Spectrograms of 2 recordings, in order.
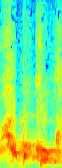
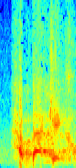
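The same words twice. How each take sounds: First: Habakkuk as HAB-uh-kook, ending in "kook"; other way to say Habakkuk. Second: Habakkuk as ha-BAK-ick, stress on the middle, short i at the end; "Habakkuk" with hard a sounds, ending "-ick", rising; one way to say Habakkuk. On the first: Preacher offers the congregation the alternative name: HAB-uh-kook. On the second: Preacher tries the first pronunciation of the prophet's name: ha-BAK-ick. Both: Shown as a demonstration. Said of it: "I don't know how you like pronouncing it".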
